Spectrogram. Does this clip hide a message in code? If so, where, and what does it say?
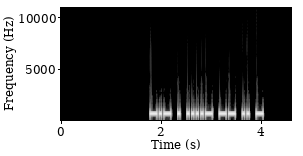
Yes: Morse code from 1.8 to 4.0 s, heard as a keyed tone, about 26 wpm, 700 Hz. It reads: KE4MIT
